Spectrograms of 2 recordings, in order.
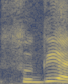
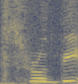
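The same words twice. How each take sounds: First: The name begins with a plain 's' sound. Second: The name begins with a 'shr' cluster. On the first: The speaker calls it wrong. "ശ്രുതി അല്ല" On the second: The speaker calls it right. "ശ്രുതി ആണ്"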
